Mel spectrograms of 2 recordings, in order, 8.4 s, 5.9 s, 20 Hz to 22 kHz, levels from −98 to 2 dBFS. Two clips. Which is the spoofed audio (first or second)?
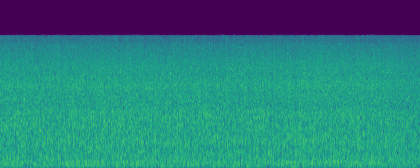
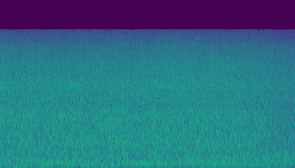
first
